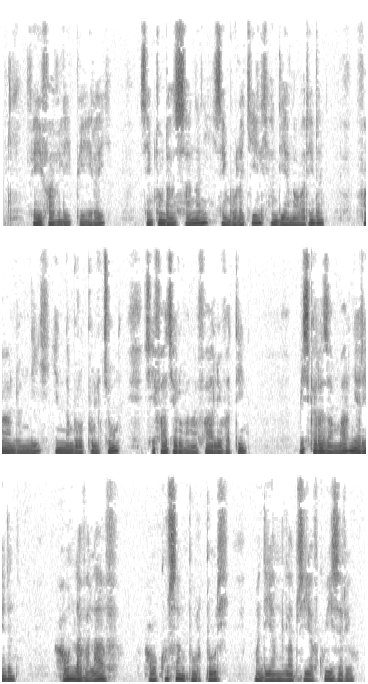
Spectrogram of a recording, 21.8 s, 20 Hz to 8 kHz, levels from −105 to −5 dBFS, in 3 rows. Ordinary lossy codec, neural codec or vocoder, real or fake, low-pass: MP3, 32 kbps; none; real; 7.2 kHz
